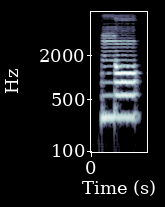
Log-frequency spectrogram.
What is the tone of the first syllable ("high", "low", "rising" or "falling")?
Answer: high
